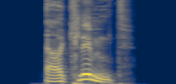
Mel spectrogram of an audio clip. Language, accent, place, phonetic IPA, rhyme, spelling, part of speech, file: German, Germany, Berlin, [ɛɐ̯ˈklɪmt], -ɪmt, erklimmt, verb, De-erklimmt.ogg
- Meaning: inflection of erklimmen: 1. third-person singular present 2. second-person plural present 3. plural imperative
